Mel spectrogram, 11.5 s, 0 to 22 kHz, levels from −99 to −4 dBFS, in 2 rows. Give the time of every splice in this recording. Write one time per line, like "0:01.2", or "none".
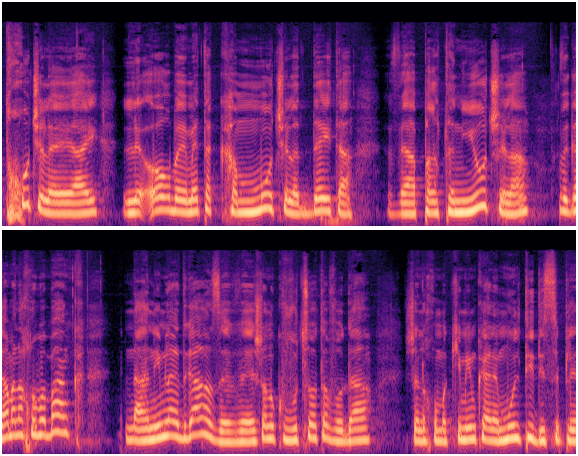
0:05.6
